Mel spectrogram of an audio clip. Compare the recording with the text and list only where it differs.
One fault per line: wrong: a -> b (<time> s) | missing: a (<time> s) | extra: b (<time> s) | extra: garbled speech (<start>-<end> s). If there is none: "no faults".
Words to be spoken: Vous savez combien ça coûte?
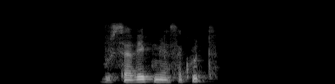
no faults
